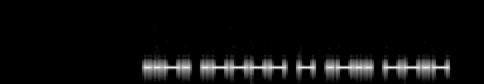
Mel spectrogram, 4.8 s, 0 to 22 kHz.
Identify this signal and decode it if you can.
Morse code, heard as a keyed tone, about 25 wpm, 700 Hz. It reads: F1TLQ
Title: DXCC-100 Call Signs - 5 Characters - 25wpm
